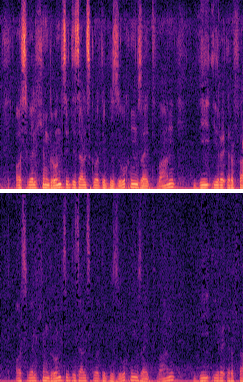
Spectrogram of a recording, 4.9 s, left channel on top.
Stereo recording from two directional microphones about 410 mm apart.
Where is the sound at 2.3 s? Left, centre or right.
Centre.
